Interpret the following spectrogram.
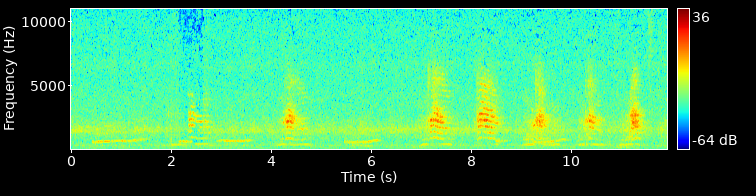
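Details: Elsa, a year-and-a-half-old female Ragdoll cat on day three of her first heat, calls sweetly toward a neutered male boss cat in a multi-cat home: a low drawn-out murmur, then bright, harmonic meows roughly every second or two.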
